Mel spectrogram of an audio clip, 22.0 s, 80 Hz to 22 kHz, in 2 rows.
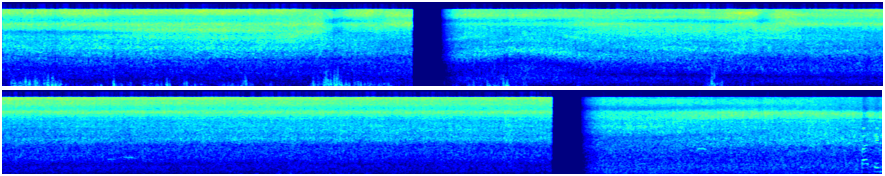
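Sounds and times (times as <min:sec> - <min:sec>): waterfall rushing: 0:05.7 - 0:22.0.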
